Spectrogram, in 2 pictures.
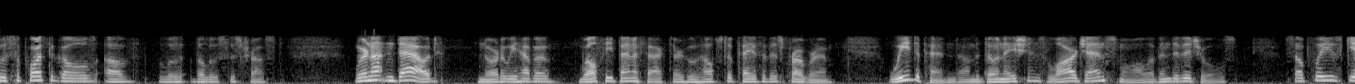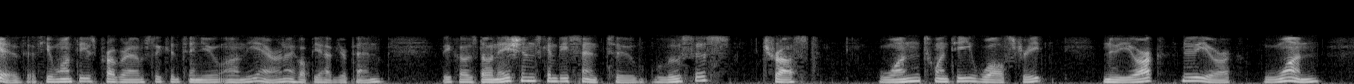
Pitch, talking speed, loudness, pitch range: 120 Hz, 160 wpm, -21 LUFS, 105-140 Hz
